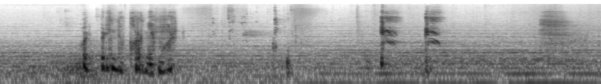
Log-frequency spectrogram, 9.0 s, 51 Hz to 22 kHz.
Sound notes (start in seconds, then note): 4.0 drinking; 5.6 coughing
